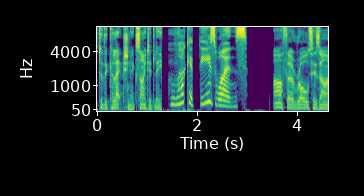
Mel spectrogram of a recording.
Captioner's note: excitedly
